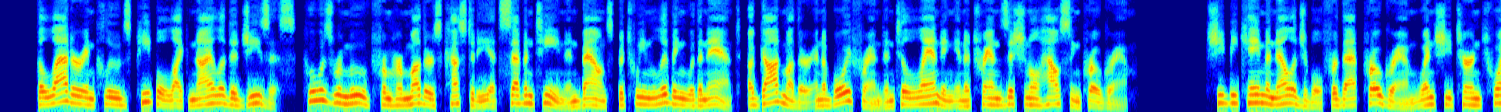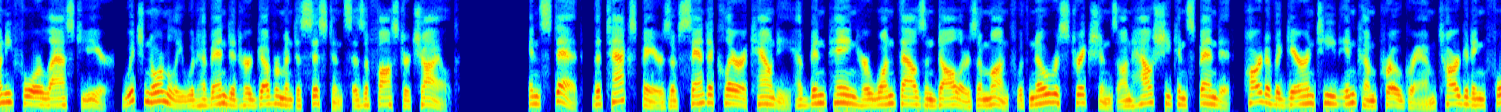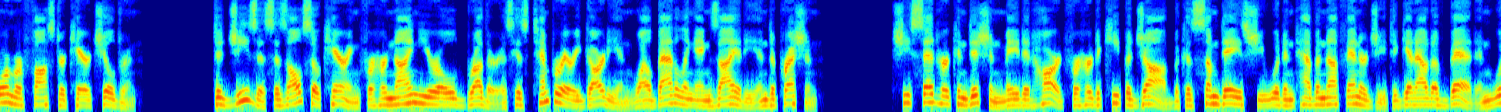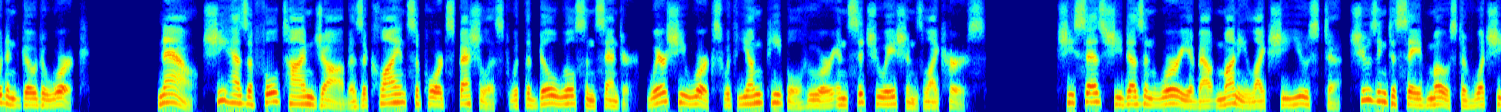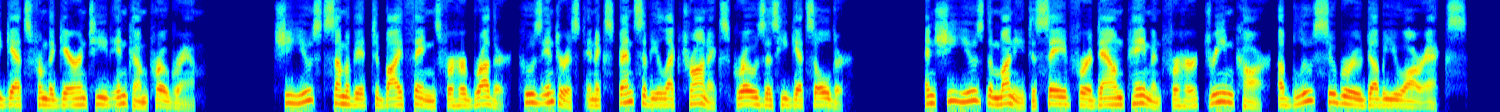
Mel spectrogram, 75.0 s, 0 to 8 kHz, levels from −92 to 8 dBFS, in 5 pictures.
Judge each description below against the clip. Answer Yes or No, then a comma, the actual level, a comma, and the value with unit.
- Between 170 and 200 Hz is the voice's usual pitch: No, low, 135 Hz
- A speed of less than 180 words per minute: No, average, 190 wpm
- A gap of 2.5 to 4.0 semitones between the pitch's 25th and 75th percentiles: No, average, 5.0 semitones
